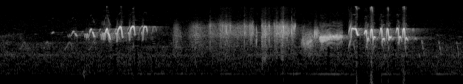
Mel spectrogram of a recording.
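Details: High-pitched black redstart phrase of rapid thin notes, a harsh scratchy crackle in the middle, then a fast jingling flourish at the end.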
